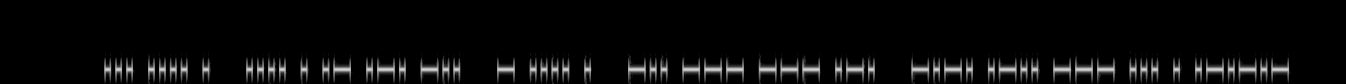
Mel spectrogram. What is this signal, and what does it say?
Morse code, heard as a keyed tone, about 21 wpm, 700 Hz. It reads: SHE HEARD THE DOOR CLOSE.
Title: Sentences from Top 1000 Words - Review Part 1 - 22wpm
